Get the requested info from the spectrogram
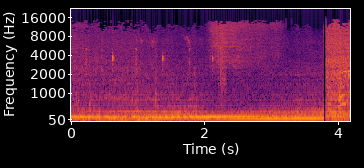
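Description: Modded Ford Mustang V6 engine heard from inside the cabin, a steady low drone while cruising, its pitch easing slightly lower in the second half. The sound cuts off suddenly just before the end.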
